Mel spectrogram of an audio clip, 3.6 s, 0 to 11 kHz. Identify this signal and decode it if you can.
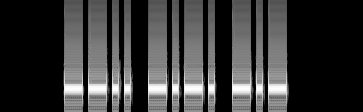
Morse code, heard as a keyed tone, about 20 wpm, 700 Hz. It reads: ZCK
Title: USA Call Sign Postfixes - 3 Letters 20wpm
